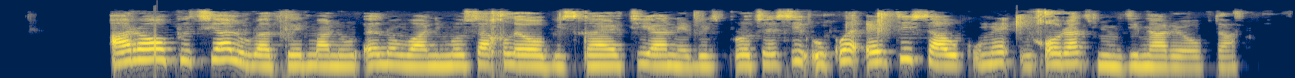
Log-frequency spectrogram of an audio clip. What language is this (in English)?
Georgian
